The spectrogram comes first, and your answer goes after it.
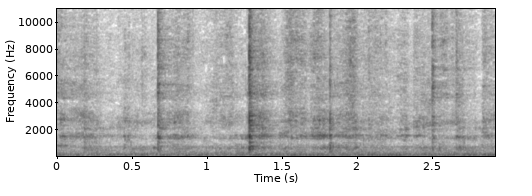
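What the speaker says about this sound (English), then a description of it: "And just mix that with the honey." A utensil stirs brown sugar and honey in a bowl or pan with a soft, continuous scraping swish, punctuated by a few light clinks against the side.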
